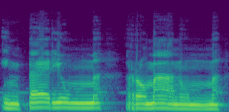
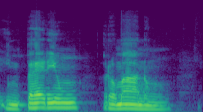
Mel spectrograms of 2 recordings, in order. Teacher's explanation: at the end of words i know that's a shocker so a fully nasalized vowel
